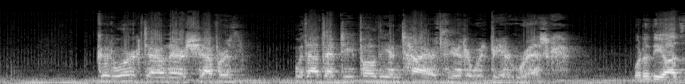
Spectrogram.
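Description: An older man speaks calmly and gravely.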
